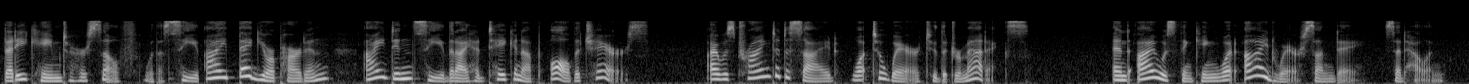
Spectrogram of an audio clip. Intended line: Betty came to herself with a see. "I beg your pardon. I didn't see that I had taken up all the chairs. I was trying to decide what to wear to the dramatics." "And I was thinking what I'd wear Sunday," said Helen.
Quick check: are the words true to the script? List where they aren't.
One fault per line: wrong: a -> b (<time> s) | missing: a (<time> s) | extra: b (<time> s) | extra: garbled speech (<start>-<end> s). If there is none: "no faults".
no faults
